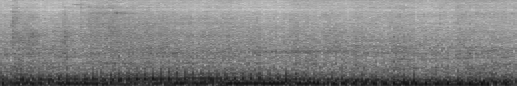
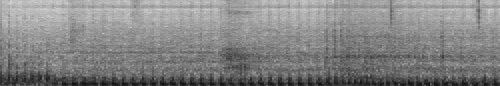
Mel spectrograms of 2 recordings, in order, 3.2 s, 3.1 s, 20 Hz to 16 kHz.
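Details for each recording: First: TVS Ntorq 125 scooter at 58,671 km: uneven metallic clatter over the low engine note while running, like a utensil breaking; the one-way clutch nut has come loose and is to be tightened to fix it. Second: TVS Ntorq 125 scooter after full service, which cured an earlier cracked-pot-like engine noise. The auto choke ticks briefly after start. Steady, even idle thump about four beats a second, no knock or chain rattle; normal idle.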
